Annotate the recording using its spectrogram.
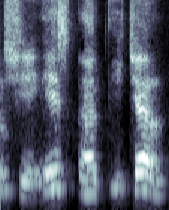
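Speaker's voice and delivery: "She is a teacher" said slowly in English, she with sh sound. Shown as a demonstration. Preacher to congregation, slow English demo of "She". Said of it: "ini bacanya she".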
